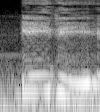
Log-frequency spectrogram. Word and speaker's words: EDI: why are you named edie edie is the phonetic pronunciation of e-d-i that is an acronym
